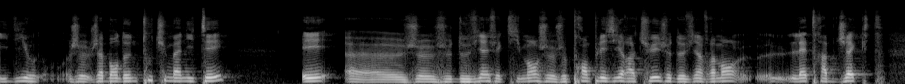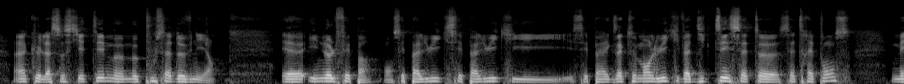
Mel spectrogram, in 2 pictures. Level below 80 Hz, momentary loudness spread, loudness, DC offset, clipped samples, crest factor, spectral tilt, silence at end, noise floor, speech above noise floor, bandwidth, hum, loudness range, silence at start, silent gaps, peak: -46 dBFS; 8 LU; -22 LUFS; under 0.1%; under 0.1%; 18 dB; -6.5 dB/octave; 0 s; -62 dBFS; 41 dB; 15 kHz; none; 2 LU; 0 s; none; -4 dBFS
